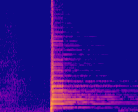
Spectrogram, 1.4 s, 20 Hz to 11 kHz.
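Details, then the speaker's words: Porsche Boxster (986/996) horn that had stopped working, relay clicking, replaced with a new universal-fit horn, rewired and tested before reassembly: one clean, loud blast with a steady bright tone that rings and fades; strong, healthy horn. "you may have to reposition this horn to get it to fit back in there before you put it all back together make sure the horn Works"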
